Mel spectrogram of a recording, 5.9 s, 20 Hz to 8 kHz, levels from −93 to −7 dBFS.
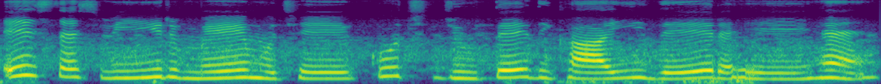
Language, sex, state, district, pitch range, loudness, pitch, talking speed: Hindi, female, Madhya Pradesh, Katni, 225-265 Hz, -16 LUFS, 245 Hz, 100 wpm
